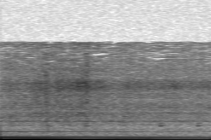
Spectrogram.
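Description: Acoustic guitar's final chord ringing out and fading away steadily, with no new notes played.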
